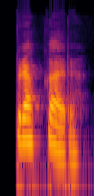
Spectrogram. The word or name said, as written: प्रकर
